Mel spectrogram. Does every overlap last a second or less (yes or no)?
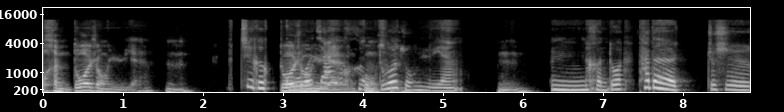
no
